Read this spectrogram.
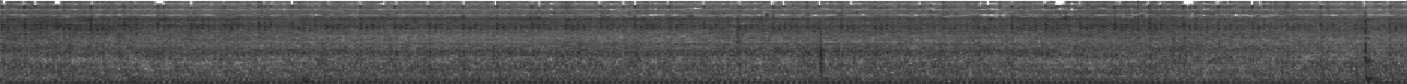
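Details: Engine idles steadily and evenly with a smooth low rumble, no knocks or misses, after being started with solid-state jump starter packs; the starter motor is faulty and still needs fixing. Normal idle.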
